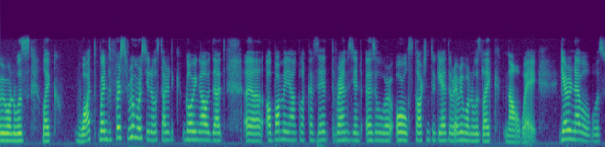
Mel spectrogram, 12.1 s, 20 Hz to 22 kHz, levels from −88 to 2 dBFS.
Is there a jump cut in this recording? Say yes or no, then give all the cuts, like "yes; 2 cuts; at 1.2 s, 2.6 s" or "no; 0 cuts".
no; 0 cuts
